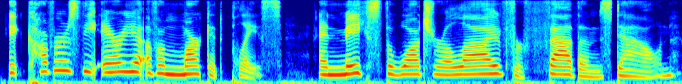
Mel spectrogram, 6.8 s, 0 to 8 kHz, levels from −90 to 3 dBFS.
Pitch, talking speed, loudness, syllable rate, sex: 245 Hz, 140 wpm, -16 LUFS, 4.1 syllables/s, female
